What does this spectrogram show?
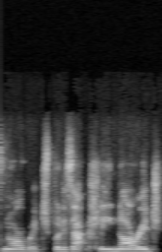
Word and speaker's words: Norwich: Norwich, which is spelled N-O-R-W-I-C-H. And so you think would be pronounced Norwich, but is actually Norwich to rhyme with porridge.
